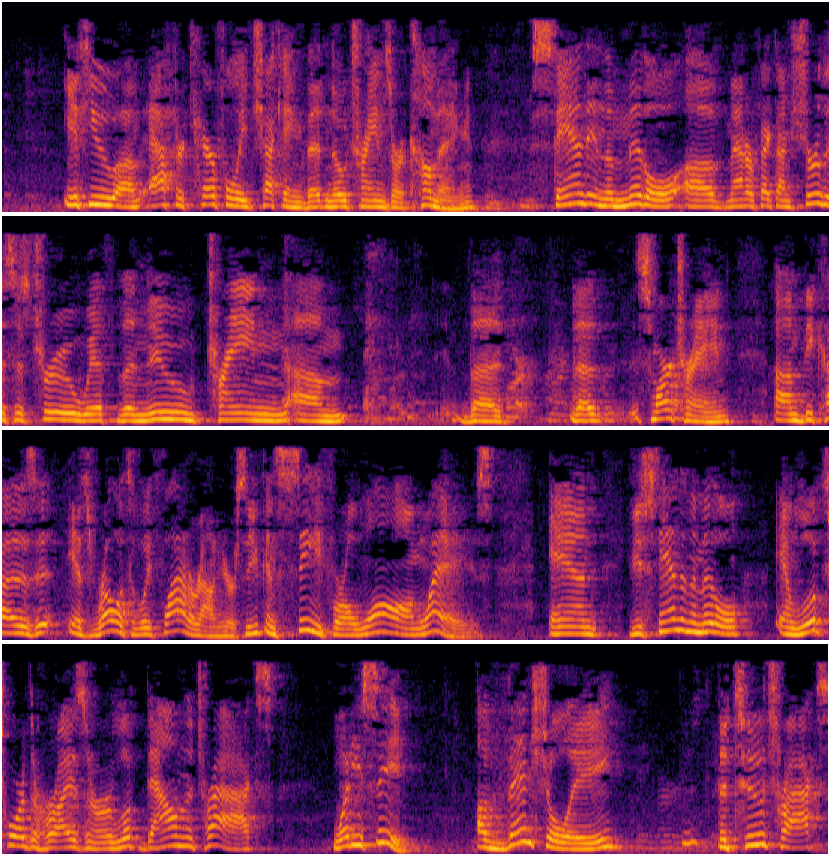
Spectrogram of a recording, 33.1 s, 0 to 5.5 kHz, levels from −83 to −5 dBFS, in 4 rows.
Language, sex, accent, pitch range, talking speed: English, male, American, 160-200 Hz, 135 wpm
